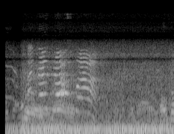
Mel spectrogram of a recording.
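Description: Children's high-pitched voices calling and chattering for about the first second, over a steady low background rumble.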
